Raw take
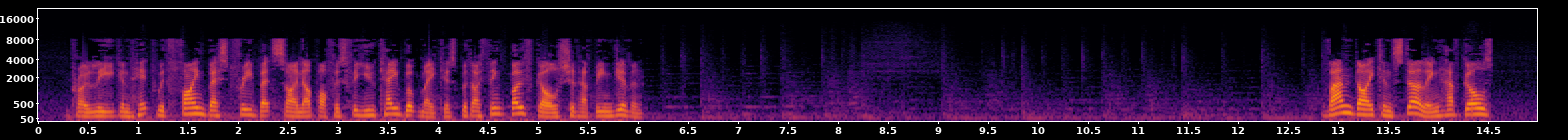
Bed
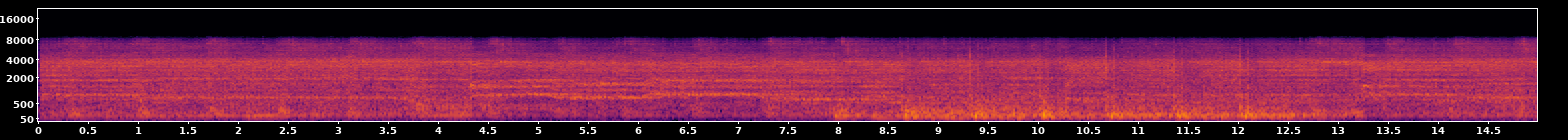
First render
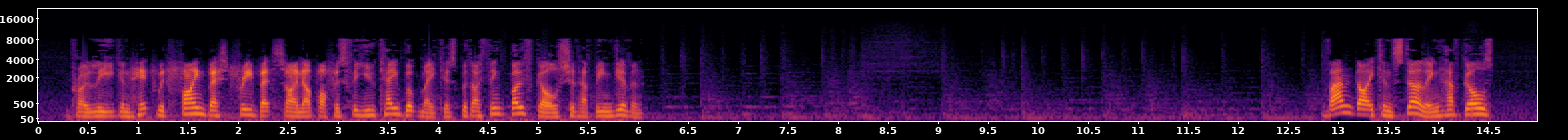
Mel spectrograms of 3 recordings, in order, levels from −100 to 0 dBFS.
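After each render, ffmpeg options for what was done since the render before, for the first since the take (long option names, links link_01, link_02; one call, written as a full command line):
ffmpeg -i in.wav -filter_complex "[0:a]asettb=1/sr,asplit=3[link_01][link_02][link_03];[link_01]atrim=end=0.884[link_04];[link_02]atrim=start=0.88:end=2.98,asetpts=PTS-STARTPTS,afade=type=in:duration=0.004:curve=qsin,afade=type=out:start_time=2.096:duration=0.004:curve=qsin,lowpass=frequency=2500:width_type=q:width=4.6[link_05];[link_03]atrim=start=2.976[link_06];[link_04][link_05]acrossfade=duration=0.004:curve1=hsin:curve2=qsin[link_07];[link_07][link_06]acrossfade=duration=0.004:curve1=qsin:curve2=hsin,asplit=3[link_08][link_09][link_10];[link_08]afade=type=out:start_time=12.89:duration=0.02[link_11];[link_09]highpass=380,lowpass=2300,afade=type=in:start_time=12.89:duration=0.02,afade=type=out:start_time=13.3:duration=0.02[link_12];[link_10]afade=type=in:start_time=13.3:duration=0.02[link_13];[link_11][link_12][link_13]amix=inputs=3:normalize=0" out.wav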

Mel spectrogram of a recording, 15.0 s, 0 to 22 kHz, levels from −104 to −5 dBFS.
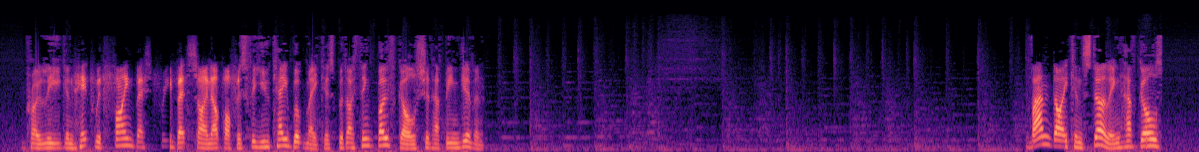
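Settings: ffmpeg -i in.wav -filter_complex "[0:a]asplit=2[link_01][link_02];[link_01]atrim=end=2.12,asetpts=PTS-STARTPTS,afade=type=out:start_time=1.11:duration=1.01[link_03];[link_02]atrim=start=2.12,asetpts=PTS-STARTPTS,afade=type=in:duration=0.004:curve=hsin[link_04];[link_03][link_04]concat=n=2:v=0:a=1" out.wav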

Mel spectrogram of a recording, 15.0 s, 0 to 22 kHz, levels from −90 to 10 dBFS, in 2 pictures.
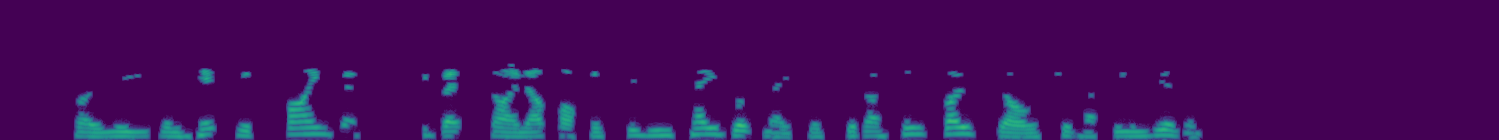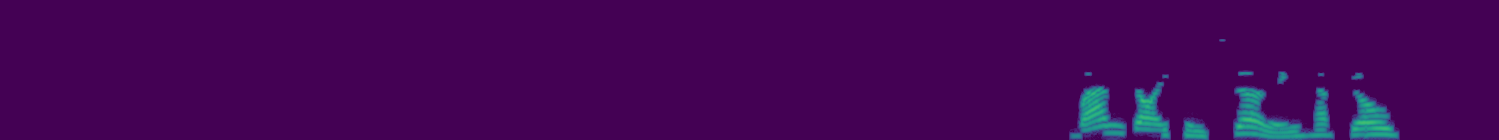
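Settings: ffmpeg -i in.wav -af "afftfilt=real='re*gte(hypot(re,im),0.0794)':imag='im*gte(hypot(re,im),0.0794)':win_size=1024:overlap=0.75" out.wav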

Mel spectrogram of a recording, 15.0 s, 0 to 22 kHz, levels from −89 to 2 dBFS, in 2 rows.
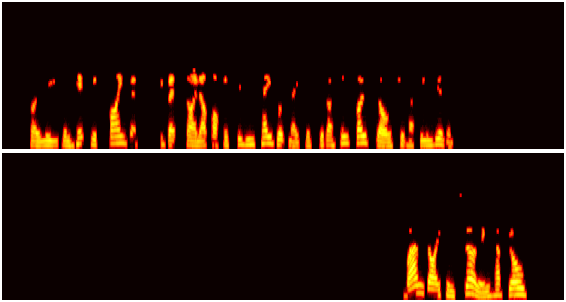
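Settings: ffmpeg -i in.wav -af "volume=7.5dB" out.wav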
